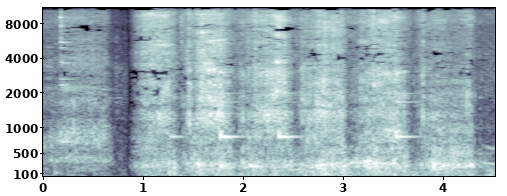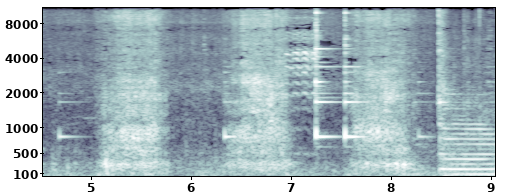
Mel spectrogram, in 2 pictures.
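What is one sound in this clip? Milk squirts into a metal pail in quick, rhythmic bursts.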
